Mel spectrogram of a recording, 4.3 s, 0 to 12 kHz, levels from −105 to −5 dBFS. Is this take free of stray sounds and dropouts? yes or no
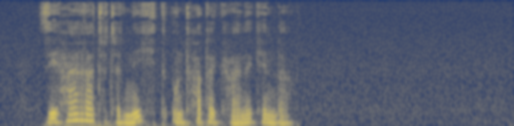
yes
